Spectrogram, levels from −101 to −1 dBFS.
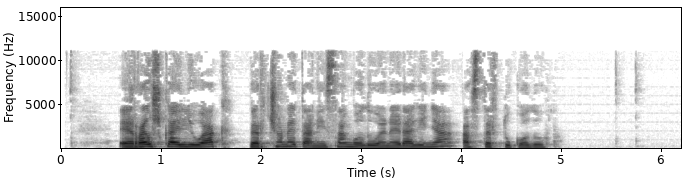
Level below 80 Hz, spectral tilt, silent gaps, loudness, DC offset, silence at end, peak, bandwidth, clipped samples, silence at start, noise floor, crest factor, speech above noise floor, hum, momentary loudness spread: -68 dBFS; -4.5 dB/octave; none; -21 LUFS; under 0.1%; 1.35 s; -4 dBFS; 11.5 kHz; under 0.1%; 0.6 s; -79 dBFS; 18 dB; 59 dB; none; 12 LU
